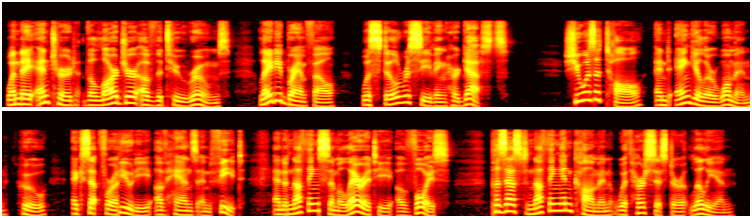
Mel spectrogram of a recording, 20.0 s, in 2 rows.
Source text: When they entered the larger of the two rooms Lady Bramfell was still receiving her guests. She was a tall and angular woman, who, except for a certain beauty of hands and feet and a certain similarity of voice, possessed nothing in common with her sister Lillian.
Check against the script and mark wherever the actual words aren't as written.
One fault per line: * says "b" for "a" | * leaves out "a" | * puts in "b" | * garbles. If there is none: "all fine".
* leaves out "certain"
* says "nothing" for "certain"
